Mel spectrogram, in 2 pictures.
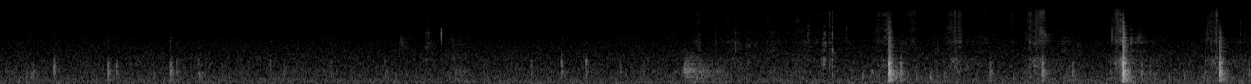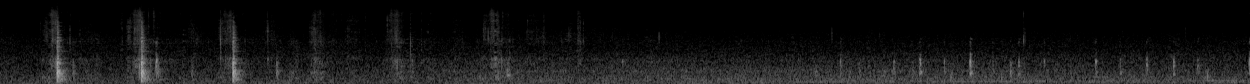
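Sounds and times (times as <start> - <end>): sharp knocks: 6.8 - 7.4, 8.7 - 18.5.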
